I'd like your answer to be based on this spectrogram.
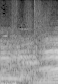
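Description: Cows in the video game A Way Out moo in long, drawn-out calls with rich harmonic tones, one low bellow overlapping another, close and clear without any talking.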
